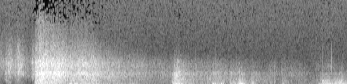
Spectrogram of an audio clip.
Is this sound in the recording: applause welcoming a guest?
no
